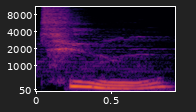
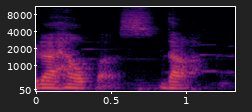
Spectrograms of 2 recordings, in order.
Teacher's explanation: So to, in spoken English and conversational English, that very long sound becomes just da.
